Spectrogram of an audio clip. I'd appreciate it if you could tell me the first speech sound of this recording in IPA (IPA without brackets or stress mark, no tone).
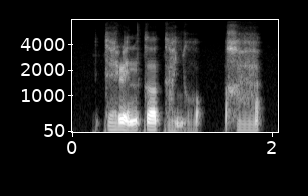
k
